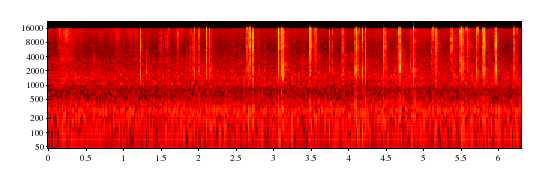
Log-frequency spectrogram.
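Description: Rake pick scraping and clicking over the pin tumblers of a brass padlock held under tension: light, quick clicks, sparse at first and coming more often from about two seconds in. The lock is being raked open and has no security pins.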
